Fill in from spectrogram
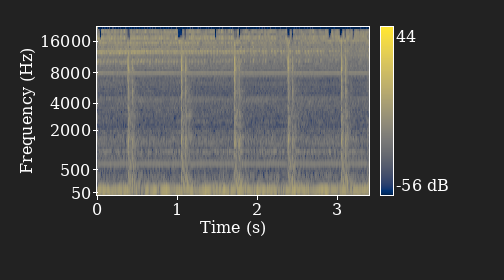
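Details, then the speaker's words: New garage fuel heater starting up: the fuel pump clicks about every two-thirds of a second, then the burner fires with a steady low fan and burner roar; normal ignition and running. "It's pumping and kicking in. That's the pump. You can hear clicking. Pumping the fuel. And that's it firing up."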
